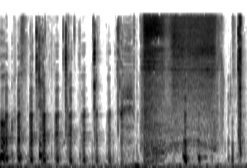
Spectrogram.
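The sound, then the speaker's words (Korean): A voice imitates popping bubble gum with a quick run of short mouth pops and clicks, followed by a sustained breathy hiss of air, with no talking. “자, 아, 이게 터트리고.”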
